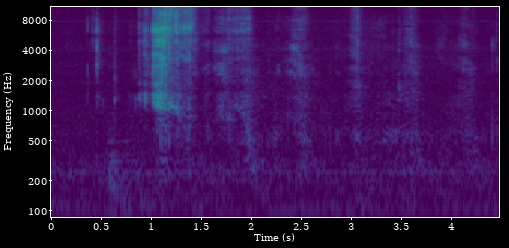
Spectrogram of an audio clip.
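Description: A person biting into a crunchy cracker, likely kerupuk: one loud crunch about a second in, then a string of softer crunches as it is chewed.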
